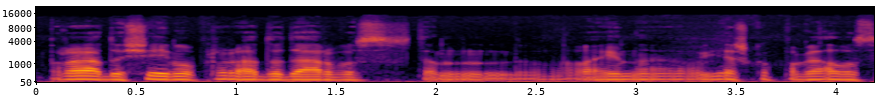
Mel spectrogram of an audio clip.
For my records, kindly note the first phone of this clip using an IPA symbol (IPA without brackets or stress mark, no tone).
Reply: p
